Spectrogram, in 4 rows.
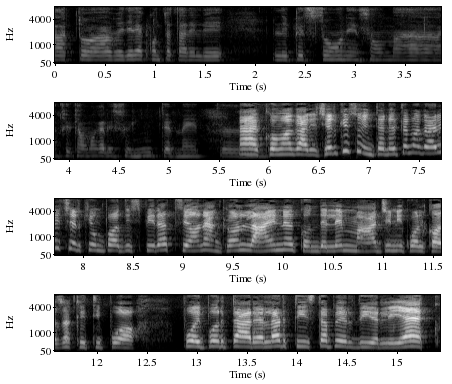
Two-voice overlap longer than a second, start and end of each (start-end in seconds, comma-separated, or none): none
